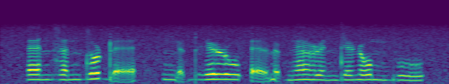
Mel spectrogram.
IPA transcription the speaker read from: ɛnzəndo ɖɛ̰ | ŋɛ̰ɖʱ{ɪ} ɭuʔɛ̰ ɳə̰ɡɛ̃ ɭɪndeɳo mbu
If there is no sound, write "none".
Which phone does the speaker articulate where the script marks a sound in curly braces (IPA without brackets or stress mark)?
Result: ɪ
